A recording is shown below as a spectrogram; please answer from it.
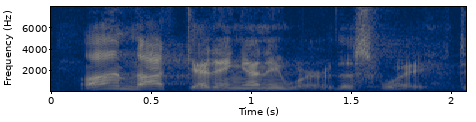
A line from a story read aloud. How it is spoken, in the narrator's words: David grumbled to himself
